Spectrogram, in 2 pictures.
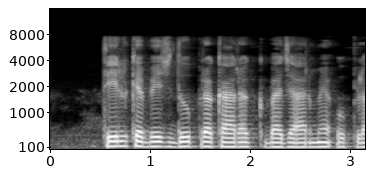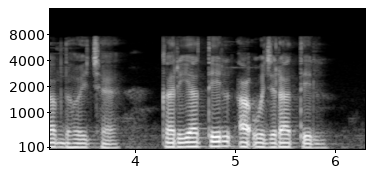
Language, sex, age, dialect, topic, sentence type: Maithili, male, 18-24, Eastern / Thethi, agriculture, statement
